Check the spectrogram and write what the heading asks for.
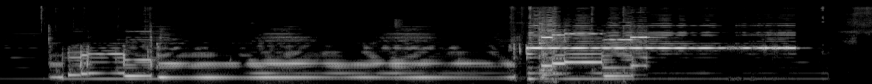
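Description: Native Instruments Vintage Organs software tonewheel organ, jazz preset, playing held chords that start about half a second in. About five seconds in, a new chord sounds brighter, with a high tone held over it, as the drawbar settings are changed.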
